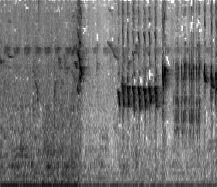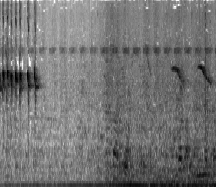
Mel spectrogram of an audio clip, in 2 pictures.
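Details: Greater green leafbird singing actively: a sharp note, then bursts of rapid, dry, evenly repeated notes in quick chattering runs for about three seconds, with quieter notes trailing after and a steady low hum underneath throughout.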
